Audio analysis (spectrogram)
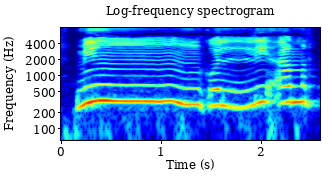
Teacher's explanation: Ada satu, min kulli amr, min dengung. Nun mati bertemu dengan kaf, hukumnya ikhfa hakiki, iaitu kita kena dengungkan bacaan dua harakat. Min kulli amr, dengung dua harakat.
